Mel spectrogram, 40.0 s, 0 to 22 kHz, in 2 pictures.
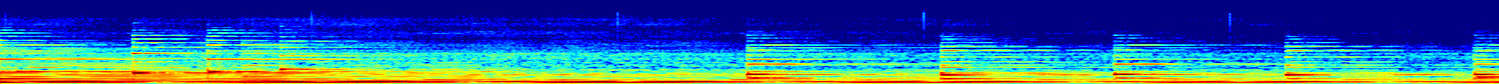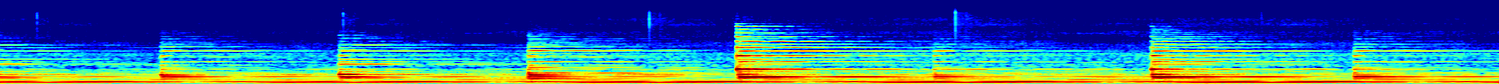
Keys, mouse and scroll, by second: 3.7-10.0 drag, 19.5 ctrl+alt+scroll down 1, 20.5 ctrl+alt+scroll, 20.6 ctrl+alt+scroll up 1, 21.1 ctrl+alt+scroll up 1, 21.6-23.0 alt+right drag, 23.0 alt+click, 24.9 ctrl+alt+z, 26.0 alt+click, 35.4 click, 36.6 ctrl+alt+z, 37.0-38.4 alt+right drag, 38.4 alt+click.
